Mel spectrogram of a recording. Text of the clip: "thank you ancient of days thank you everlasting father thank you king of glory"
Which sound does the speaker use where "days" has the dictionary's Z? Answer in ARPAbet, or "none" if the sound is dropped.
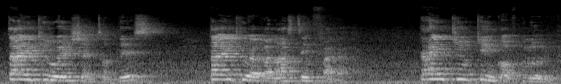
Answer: S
